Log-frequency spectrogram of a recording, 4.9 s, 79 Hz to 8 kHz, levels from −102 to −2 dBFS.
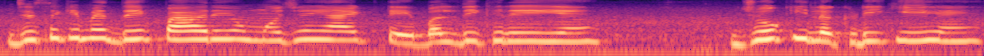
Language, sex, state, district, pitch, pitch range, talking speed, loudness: Hindi, female, Madhya Pradesh, Dhar, 290 Hz, 270-315 Hz, 220 wpm, -15 LUFS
